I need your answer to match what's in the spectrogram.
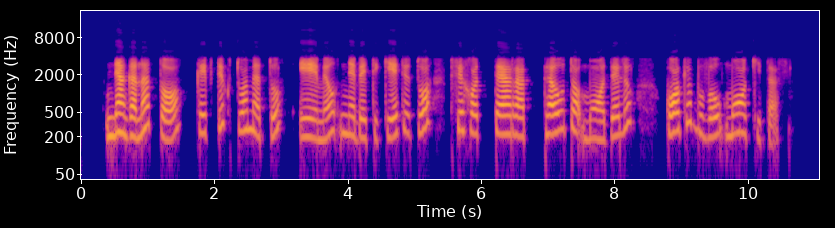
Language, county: Lithuanian, Vilnius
